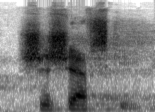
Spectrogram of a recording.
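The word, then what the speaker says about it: Krzyzewski: a man named Mike his last name is spelled k-r-z-y-z-e-w-s-k-i shashevsky it's phonetic it's great um so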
